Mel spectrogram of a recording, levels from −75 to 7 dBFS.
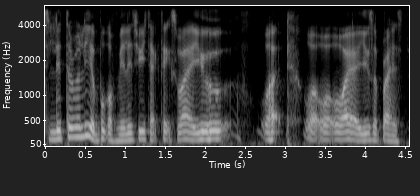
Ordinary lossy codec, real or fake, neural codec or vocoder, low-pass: none; real; none; 5.4 kHz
